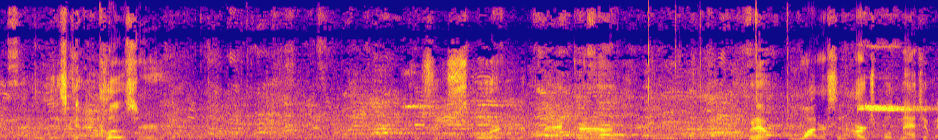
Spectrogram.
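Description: Men and women in the crowd shout and cheer loudly.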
